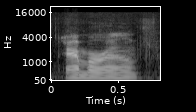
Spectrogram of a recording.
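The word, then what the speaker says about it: Amouranth: Like Amaranth, Yeah.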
